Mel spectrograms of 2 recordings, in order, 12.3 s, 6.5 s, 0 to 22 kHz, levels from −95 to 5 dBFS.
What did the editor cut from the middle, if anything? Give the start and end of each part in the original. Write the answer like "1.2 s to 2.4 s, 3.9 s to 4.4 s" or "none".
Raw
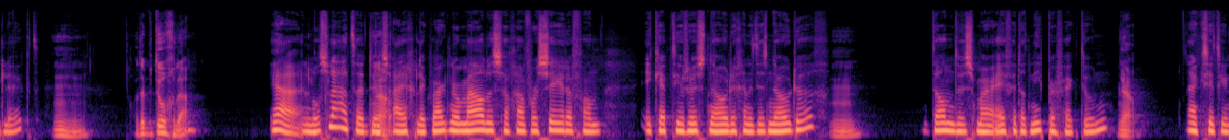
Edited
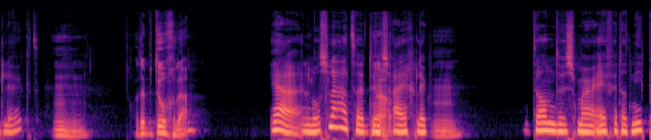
4.3 s to 8.3 s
